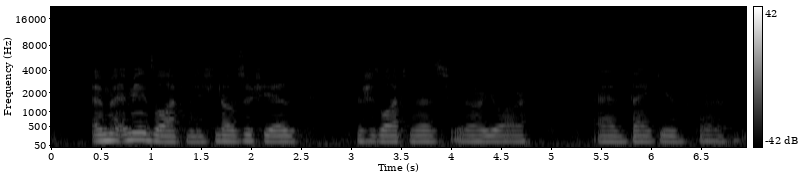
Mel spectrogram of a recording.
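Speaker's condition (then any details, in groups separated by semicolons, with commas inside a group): Cerebral palsy; able to speak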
